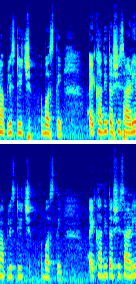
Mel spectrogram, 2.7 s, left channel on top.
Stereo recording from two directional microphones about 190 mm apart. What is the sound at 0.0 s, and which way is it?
A woman's voice, 30° left (ahead or behind).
